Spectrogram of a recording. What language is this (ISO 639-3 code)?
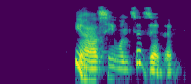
kab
